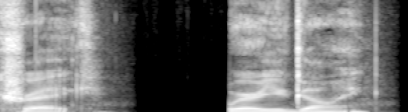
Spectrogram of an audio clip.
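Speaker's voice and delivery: ordinary talk, nothing marked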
